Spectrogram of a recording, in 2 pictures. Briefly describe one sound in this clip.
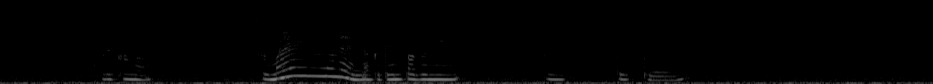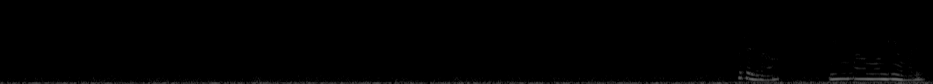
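A young woman speaks softly and briefly, close to a phone microphone.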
